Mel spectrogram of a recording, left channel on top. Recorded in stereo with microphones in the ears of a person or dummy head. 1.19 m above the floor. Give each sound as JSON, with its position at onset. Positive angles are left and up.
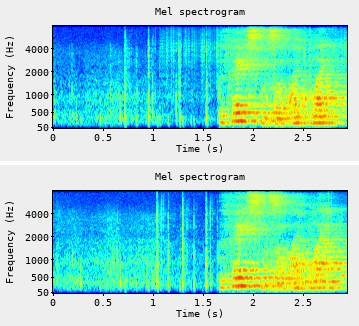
{"t": 1.6, "sound": "a woman speaking", "side_deg": 25, "distance_m": 1.2}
